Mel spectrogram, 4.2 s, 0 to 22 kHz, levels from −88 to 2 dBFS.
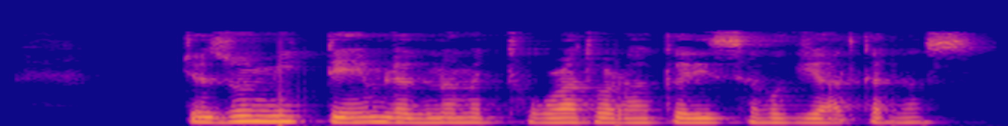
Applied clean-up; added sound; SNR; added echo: neural mask model DeepFilterNet 3.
